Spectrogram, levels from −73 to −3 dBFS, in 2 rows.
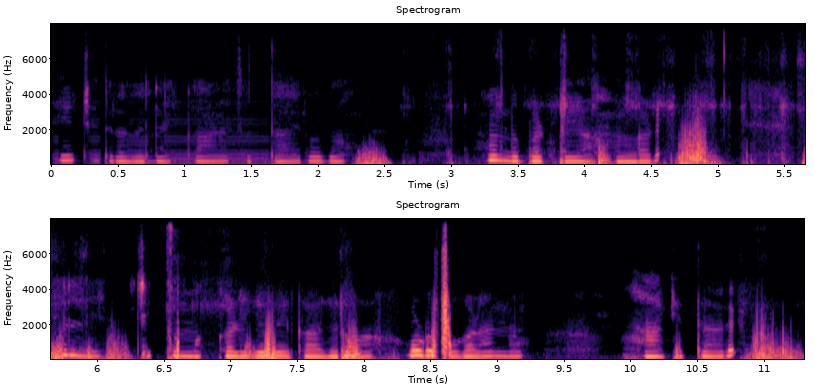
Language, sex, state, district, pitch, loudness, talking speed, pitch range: Kannada, female, Karnataka, Mysore, 230 Hz, -26 LUFS, 70 wpm, 220-240 Hz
